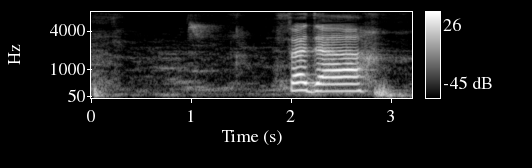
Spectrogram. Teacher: सीन की अदायगी में सीढ़ी जैसी आवाज़ आनी चाहिए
